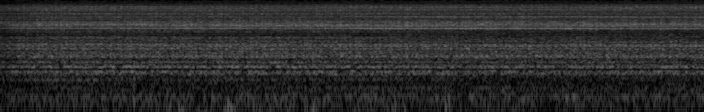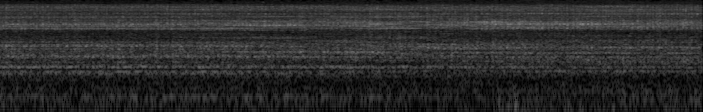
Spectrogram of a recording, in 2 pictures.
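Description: Steady machine hum with a high-pitched whine over it, unchanging throughout, like a small motor or powered equipment running.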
